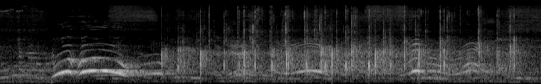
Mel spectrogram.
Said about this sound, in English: A smattering of applause.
